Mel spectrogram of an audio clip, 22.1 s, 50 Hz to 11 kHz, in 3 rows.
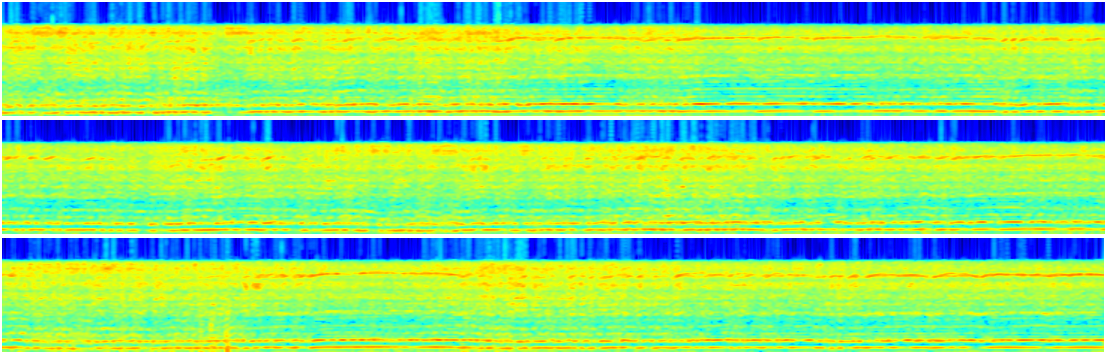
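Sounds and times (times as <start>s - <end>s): drone motors whirring: 0.0s - 22.0s.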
